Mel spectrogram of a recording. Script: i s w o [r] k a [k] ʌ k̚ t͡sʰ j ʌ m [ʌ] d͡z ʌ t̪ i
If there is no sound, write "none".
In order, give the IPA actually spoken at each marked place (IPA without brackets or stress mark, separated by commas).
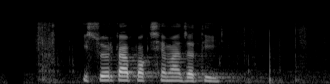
r, p, a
